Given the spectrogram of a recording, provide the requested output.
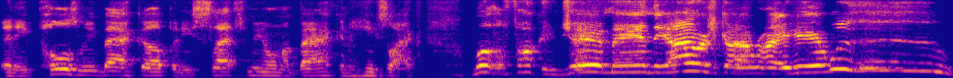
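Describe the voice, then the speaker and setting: A man's high voice, animated, fairly slow, with very wide pitch swings and big shifts in loudness. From Mississippi, US South. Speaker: comedian. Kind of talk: casual chat. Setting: video call.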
